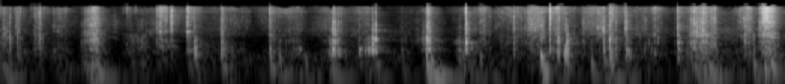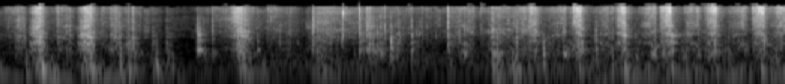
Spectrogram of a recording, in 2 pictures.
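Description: A gloved hand scrapes the edge and surface of a large solid chalk block with a metal putty knife. Repeated short, dry, rasping strokes follow one another steadily, each a gritty scrape with a bright crumbly edge over a low, soft thud.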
